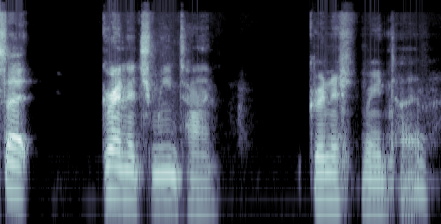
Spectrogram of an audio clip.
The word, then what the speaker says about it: Greenwich: What how do you pronounce that? Greenwich Mean Time.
